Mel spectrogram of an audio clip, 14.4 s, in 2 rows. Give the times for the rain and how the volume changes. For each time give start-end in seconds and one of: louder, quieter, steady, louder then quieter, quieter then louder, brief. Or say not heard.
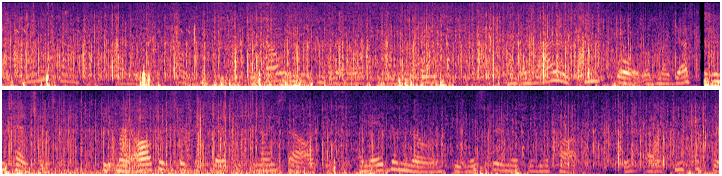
0.0-14.3 quieter.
